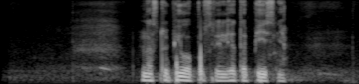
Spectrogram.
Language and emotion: Russian, neutral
